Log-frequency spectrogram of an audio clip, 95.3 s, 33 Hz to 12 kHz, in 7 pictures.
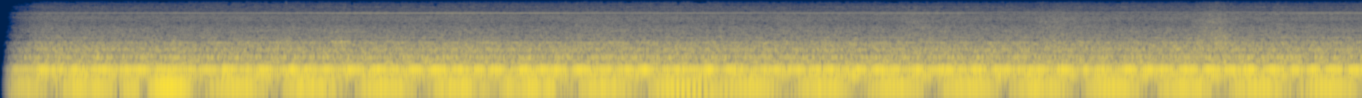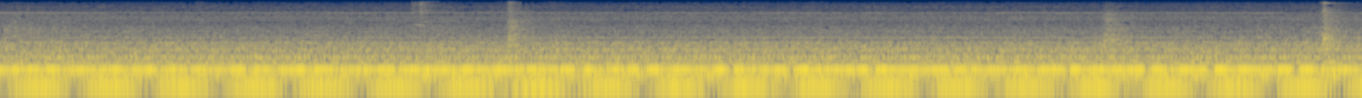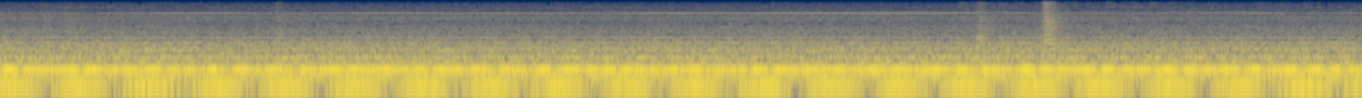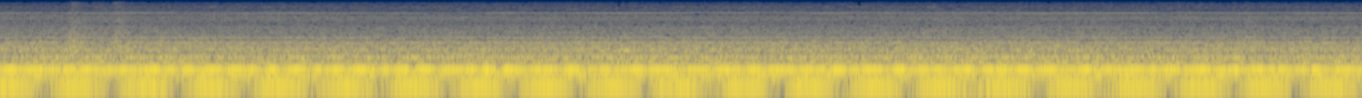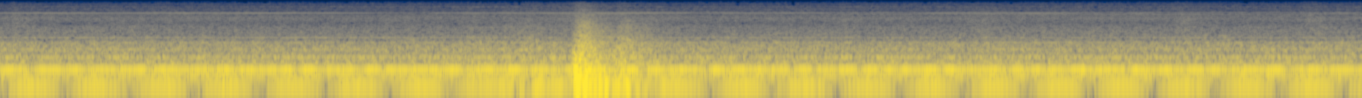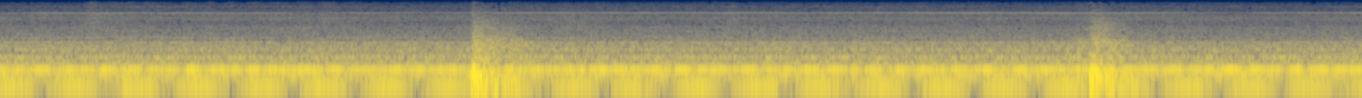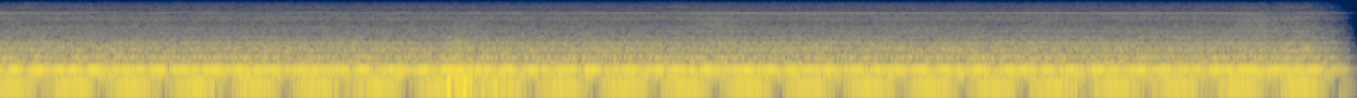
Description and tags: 110808-cooler store2
08.08.2011: ninth day of the ethnographic research about truck drivers culture. Neuenkirchen in Germany. The fruit-processing plant. Drone of the cooler store located in the courtyard of the plant.
cooler-store, field-recording, germany, neuenkirchen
